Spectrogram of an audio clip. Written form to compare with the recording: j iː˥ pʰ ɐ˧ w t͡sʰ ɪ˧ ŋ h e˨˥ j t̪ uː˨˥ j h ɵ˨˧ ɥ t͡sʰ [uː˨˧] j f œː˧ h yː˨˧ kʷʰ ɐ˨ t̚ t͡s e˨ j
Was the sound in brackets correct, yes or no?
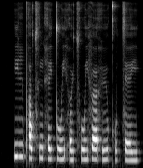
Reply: yes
